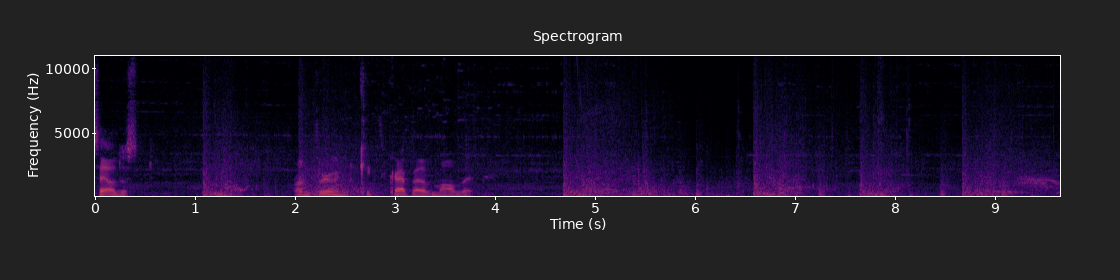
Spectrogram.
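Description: Gunshots and explosions crackle from a video game.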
